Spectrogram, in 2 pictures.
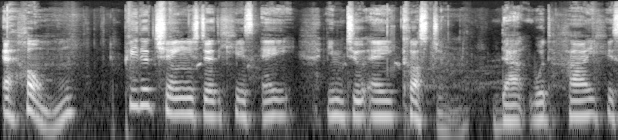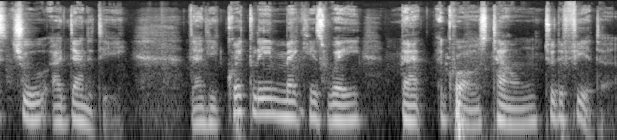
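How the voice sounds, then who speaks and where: A man reading a children's story aloud in a deliberate narrating style, with the odd small stumble over the words. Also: medium pitch, expressive, dark tone, slight background noise, low-quality recording. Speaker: storybook reader.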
